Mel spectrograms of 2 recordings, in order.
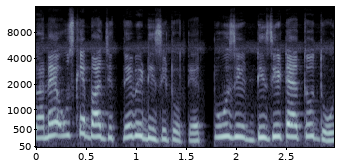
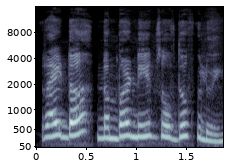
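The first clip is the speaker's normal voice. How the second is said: each word read out very slowly; slow dictation; 3 dB louder, much slower than usual. Shown as a demonstration. Teacher reading the worksheet question to students, very slowly. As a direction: read the question slowly so the class can follow. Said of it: "teacher reads question aloud".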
